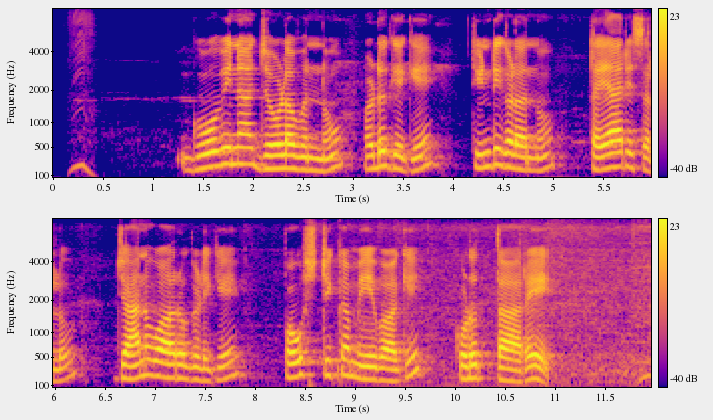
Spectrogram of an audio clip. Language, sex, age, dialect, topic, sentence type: Kannada, female, 41-45, Mysore Kannada, agriculture, statement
